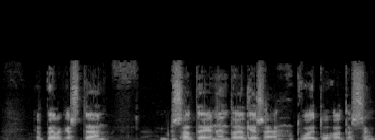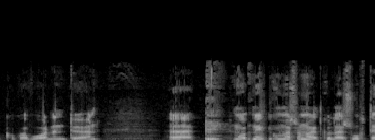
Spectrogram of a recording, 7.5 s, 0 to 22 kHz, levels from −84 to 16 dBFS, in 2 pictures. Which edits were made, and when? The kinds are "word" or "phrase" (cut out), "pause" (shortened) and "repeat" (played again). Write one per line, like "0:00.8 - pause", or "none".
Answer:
0:01.7 - word
0:02.4 - word
0:02.9 - word
0:03.7 - word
